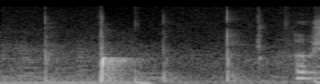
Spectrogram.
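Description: A single short pop with a brief pitched ring about half a second in, with a lighter click later, followed by a woman's "Oh" near the end.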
